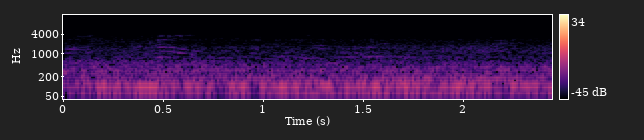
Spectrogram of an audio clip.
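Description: Faint, steady low rumble of dirt late-model race cars running slowly around the track under caution, engines at low revs, with faint voices in the background.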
